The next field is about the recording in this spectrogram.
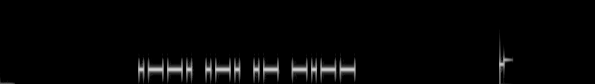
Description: Morse code, heard as a keyed tone, about 25 wpm, 700 Hz. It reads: PRAY
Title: Four Letter Words - 25wpm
